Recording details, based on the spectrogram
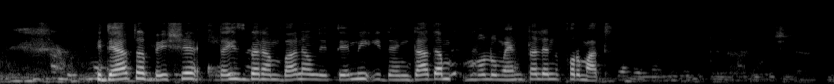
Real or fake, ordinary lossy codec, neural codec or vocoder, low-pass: fake; Opus, 16 kbps; codec, 16 kHz, 4 kbps, X-Codec, HuBERT features, trained on balanced general audio; 7.2 kHz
